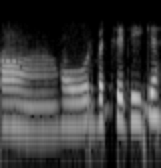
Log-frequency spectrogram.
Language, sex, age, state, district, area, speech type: Punjabi, female, 30-45, Punjab, Mansa, rural, conversation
